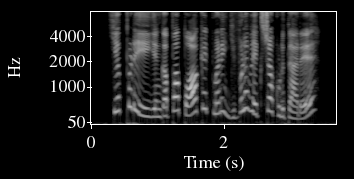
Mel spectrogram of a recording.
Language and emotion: Tamil, surprised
